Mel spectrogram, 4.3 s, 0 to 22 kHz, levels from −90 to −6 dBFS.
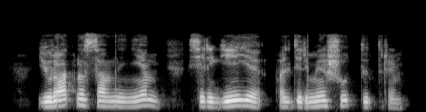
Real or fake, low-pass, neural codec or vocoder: fake; 7.2 kHz; codec, 16 kHz, 16 kbps, FunCodec, trained on Chinese and English, 50 frames a second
